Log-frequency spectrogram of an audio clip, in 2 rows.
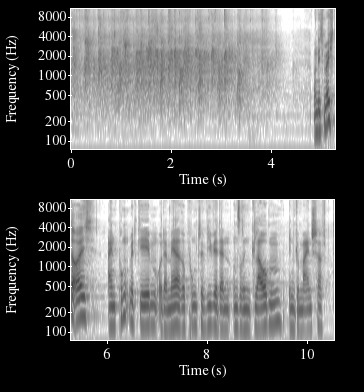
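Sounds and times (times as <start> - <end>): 
audience applause: 0.0 - 4.3
speech: 4.8 - 10.5.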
